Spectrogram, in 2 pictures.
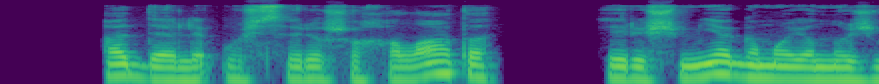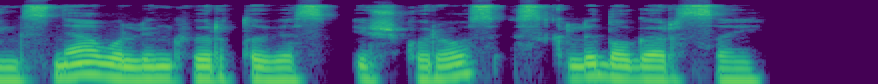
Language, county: Lithuanian, Kaunas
